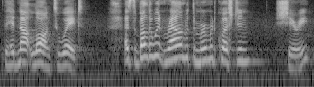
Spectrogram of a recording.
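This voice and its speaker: Female audiobook narrator, teacher reading literature aloud, voice on the high side. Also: lively intonation, moderate pace, darkish tone.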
